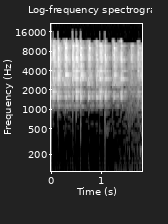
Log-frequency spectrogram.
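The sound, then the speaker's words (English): Two handheld noisemakers are shaken in a quick, steady rhythm, producing bright, clattering metallic bursts about a dozen times, fairly loud and with no voices over it. “Stomp, instead of cheering and chanting, stomp clap or bring handheld noisemakers instead.”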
